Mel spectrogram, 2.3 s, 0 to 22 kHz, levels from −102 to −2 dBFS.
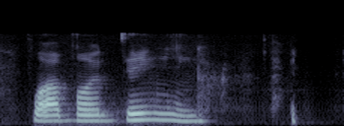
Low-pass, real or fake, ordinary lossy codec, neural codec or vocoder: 7.2 kHz; fake; Opus, 64 kbps; autoencoder, 22.05 kHz, a latent of 192 numbers a frame, VITS, trained on one speaker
